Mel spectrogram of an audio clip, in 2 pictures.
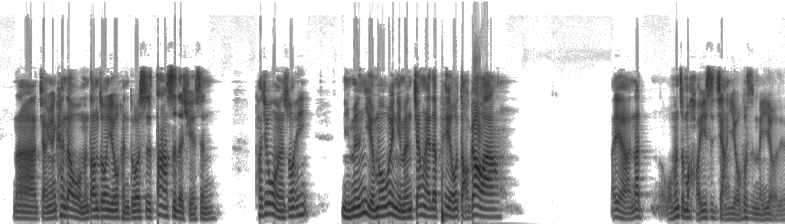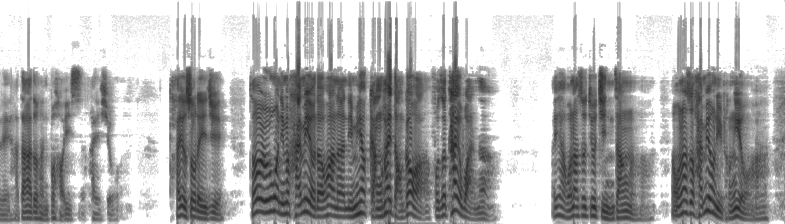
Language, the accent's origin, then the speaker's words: Chinese; Taiwan; 我从台湾来啊，台湾来的大家都知道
